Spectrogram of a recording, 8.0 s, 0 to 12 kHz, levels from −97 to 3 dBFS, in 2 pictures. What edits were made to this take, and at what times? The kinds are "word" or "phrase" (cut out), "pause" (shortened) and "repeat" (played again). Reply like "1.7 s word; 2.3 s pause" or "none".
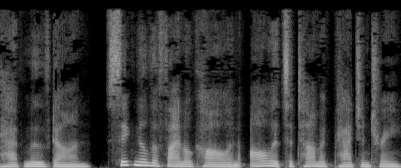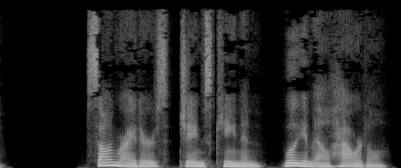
1.0 s pause; 1.9 s word; 5.8 s word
